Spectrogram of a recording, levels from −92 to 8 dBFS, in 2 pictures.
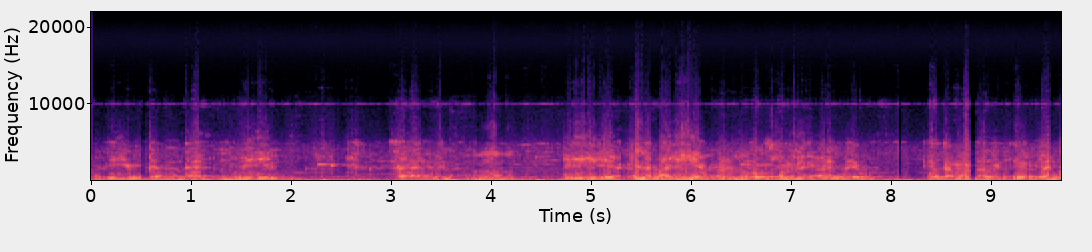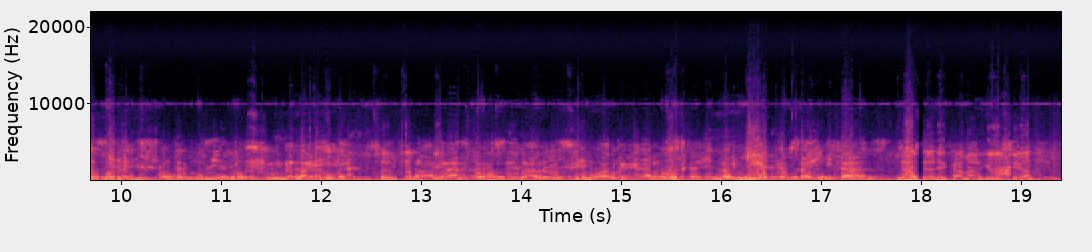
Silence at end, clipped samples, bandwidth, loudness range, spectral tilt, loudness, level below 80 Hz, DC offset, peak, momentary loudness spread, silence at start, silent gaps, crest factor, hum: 0 s; under 0.1%; 10.5 kHz; 4 LU; -6 dB/octave; -22 LUFS; -28 dBFS; under 0.1%; -6 dBFS; 8 LU; 0 s; none; 16 dB; none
